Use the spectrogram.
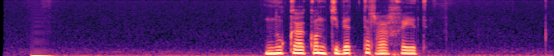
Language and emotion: Russian, angry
